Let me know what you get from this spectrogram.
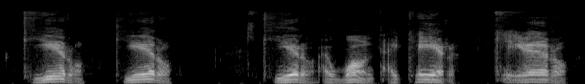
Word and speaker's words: quiero: Spelled Q-U-I-E-R-O. The Q-U has the sound of a K. So, quiero, quiero, it's I want. Again, the stress, whenever you have two syllables, and the second syllable starts ends in a vowel, the syllable before last is the first one. This is when you put the stress.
